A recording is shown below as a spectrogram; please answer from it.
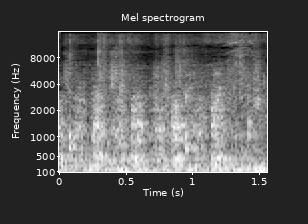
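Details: Golden Retriever resting indoors in a cool, air-conditioned room kept at 20 to 22 degrees, panting softly in quick, breathy puffs about three times a second, faint against a quiet room background.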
